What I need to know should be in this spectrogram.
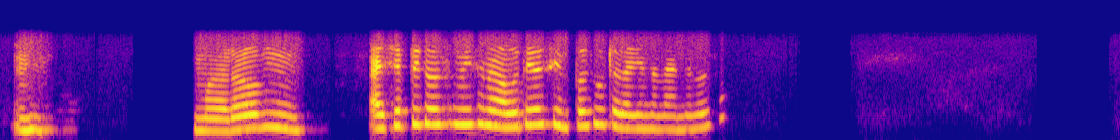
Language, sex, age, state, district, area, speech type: Dogri, female, 18-30, Jammu and Kashmir, Jammu, rural, conversation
